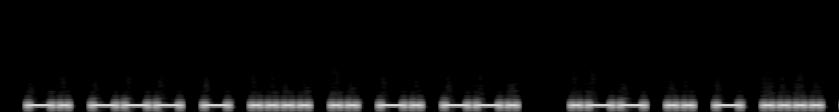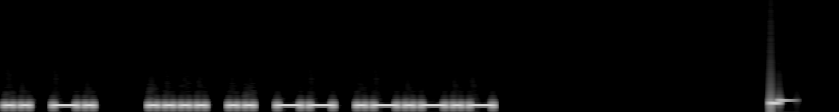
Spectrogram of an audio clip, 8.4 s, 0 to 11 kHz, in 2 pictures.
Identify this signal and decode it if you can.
Morse code, heard as a keyed tone, about 30 wpm, 700 Hz. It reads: NOTHING WITHIN HIM.
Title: Sentences from Top 1000 Words - Review Part 4 - 30wpm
